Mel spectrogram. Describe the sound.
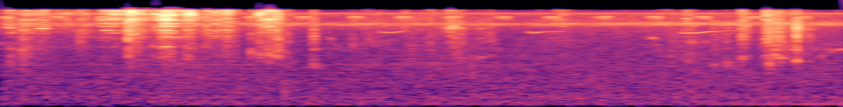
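Car keys jangle in a few faint, bright metallic clinks early on, then settle into quiet background hiss.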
